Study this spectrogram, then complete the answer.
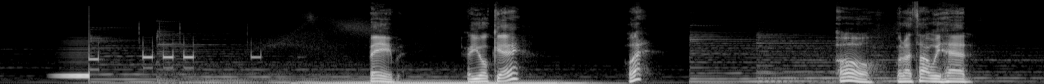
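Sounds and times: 
telephone dial tone: 0.5s - 2.0s
telephone number dialed with touch-tone beeps: 0.5s - 2.6s
speech: 3.7s - 4.1s, 4.7s - 5.3s, 6.3s - 6.5s, 8.4s - 9.8s.

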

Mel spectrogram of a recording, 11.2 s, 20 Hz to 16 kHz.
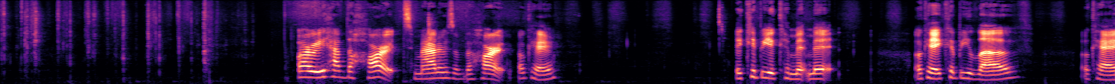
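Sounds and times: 
playing cards being shuffled and drawn by hand: 0.0s - 3.0s
speech: 3.0s - 5.7s, 7.4s - 8.4s, 9.2s - 11.1s.

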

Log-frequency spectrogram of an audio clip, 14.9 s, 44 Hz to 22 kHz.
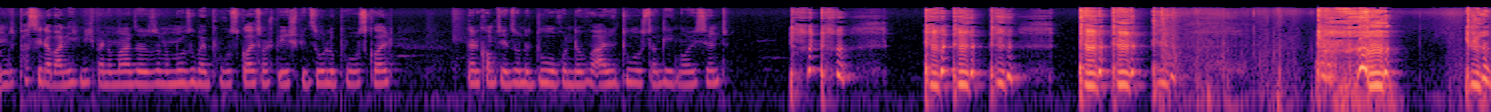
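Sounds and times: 
speech: 0.0s - 11.8s, 13.6s - 14.0s, 14.7s - 14.9s
repeated heavy coughing: 7.9s - 8.6s, 9.2s - 11.9s, 13.2s - 14.0s, 14.6s - 14.9s.

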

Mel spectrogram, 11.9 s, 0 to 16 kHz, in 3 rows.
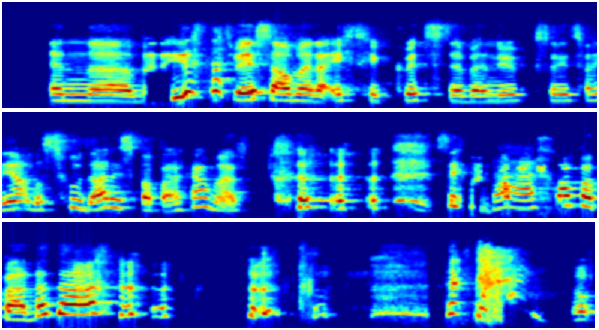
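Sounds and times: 
speech: 0.3s - 11.8s
laughter: 5.8s - 6.6s, 8.4s - 9.1s
sharp sneeze: 11.0s - 11.6s.

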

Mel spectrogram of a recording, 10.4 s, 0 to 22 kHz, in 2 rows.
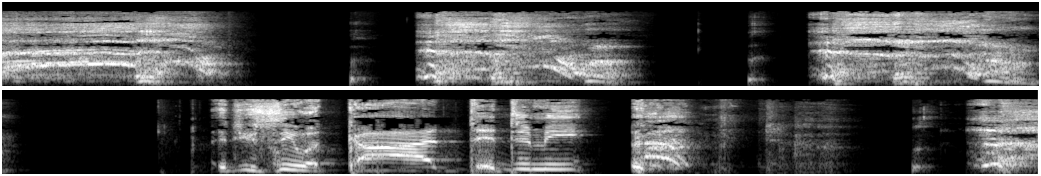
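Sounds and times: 
speech: 0.7s - 1.2s, 6.3s - 8.8s
coughing and throat clearing: 1.8s - 5.2s, 8.3s - 9.1s, 9.8s - 10.3s.

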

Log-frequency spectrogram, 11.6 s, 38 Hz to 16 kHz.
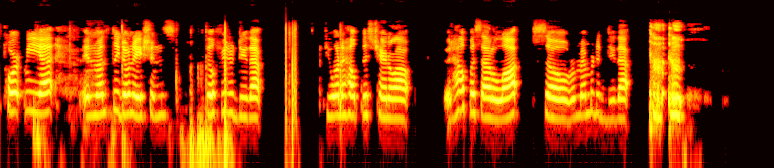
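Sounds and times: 
speech: 0.1s - 4.0s, 4.9s - 10.3s
person with a bad fever coughing: 9.8s - 10.5s.

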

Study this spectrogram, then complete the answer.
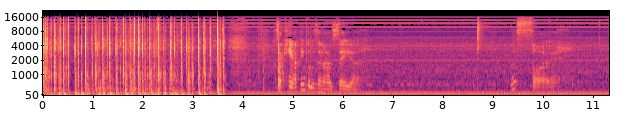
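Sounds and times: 
rapid typing on a computer keyboard: 0.0s - 3.7s
speech: 4.9s - 6.5s, 9.4s - 10.4s.

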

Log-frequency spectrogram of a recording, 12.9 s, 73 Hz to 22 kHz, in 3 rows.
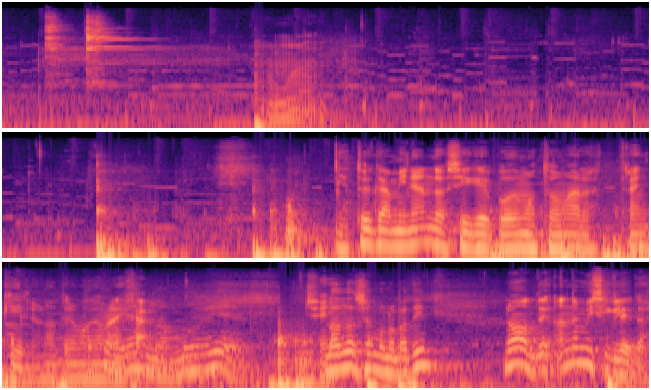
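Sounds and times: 
wine glasses clinking in a toast: 0.2s - 1.7s
thumps: 4.9s - 6.6s, 7.4s - 9.2s, 10.4s - 11.3s
speech: 6.7s - 12.9s.

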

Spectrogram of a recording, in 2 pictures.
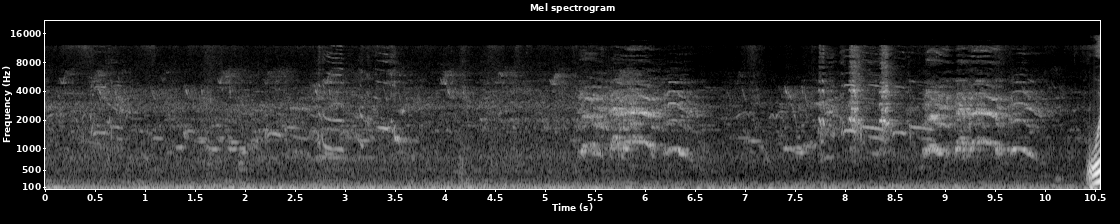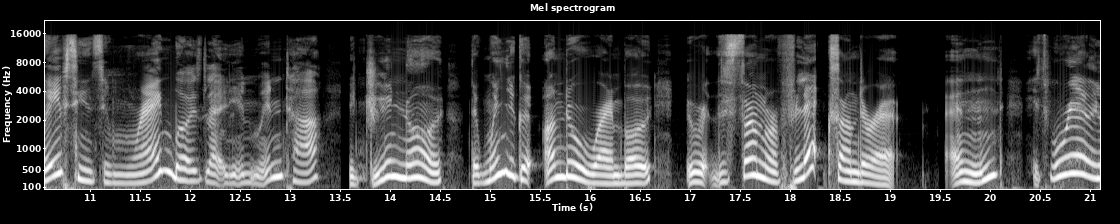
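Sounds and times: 
several birds calling and chirping at dawn outdoors: 0.0s - 12.8s
speech: 10.4s - 21.0s.

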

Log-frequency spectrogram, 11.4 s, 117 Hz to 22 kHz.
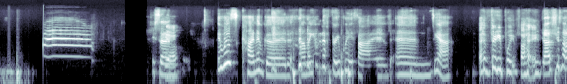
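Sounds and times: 
speech: 0.2s - 0.5s, 3.0s - 3.6s, 4.6s - 11.3s
cat meowing: 0.8s - 2.0s.

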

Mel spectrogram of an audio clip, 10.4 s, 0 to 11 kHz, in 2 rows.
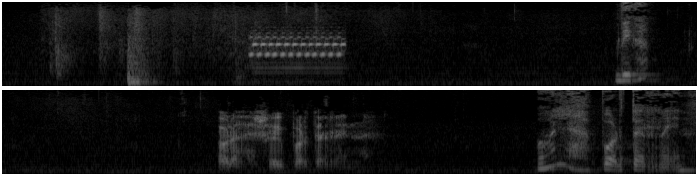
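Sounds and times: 
mobile phone ringing with bright electronic tones: 1.8s - 2.6s
speech: 4.6s - 5.0s, 7.2s - 8.1s, 9.2s - 10.4s.

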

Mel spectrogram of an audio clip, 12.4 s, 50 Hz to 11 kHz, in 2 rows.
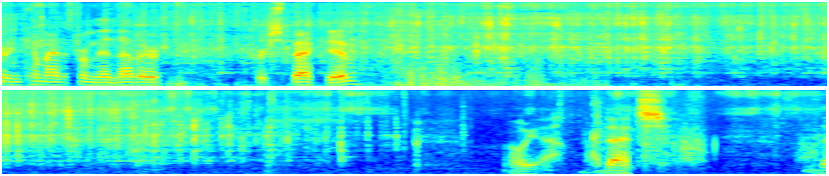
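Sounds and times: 
speech: 0.0s - 3.1s, 10.1s - 11.3s
bicycle ridden outdoors rolling: 0.0s - 12.3s
light patter: 0.0s - 12.3s
wind rush: 2.7s - 4.6s.

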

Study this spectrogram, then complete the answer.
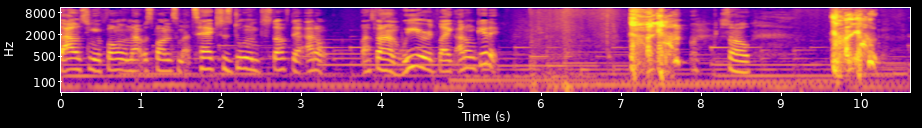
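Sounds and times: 
speech: 0.2s - 6.0s, 7.3s - 8.8s, 9.8s - 10.3s
person coughing: 7.1s - 8.0s, 9.6s - 10.3s.

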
